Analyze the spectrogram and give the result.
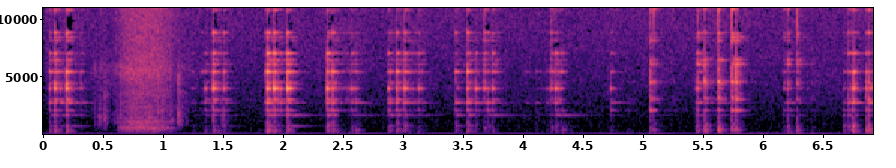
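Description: Long fingernails of one hand, then both hands, tap on an empty dark blue glazed ceramic dinner plate lying flat. Many sharp, bright clinks come in quick irregular clusters, each ringing only briefly, with a short soft scraping rub near the start and a steady low hum beneath.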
